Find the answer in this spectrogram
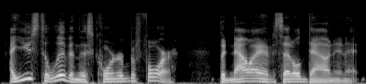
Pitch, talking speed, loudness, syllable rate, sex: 130 Hz, 260 wpm, -17 LUFS, 6.5 syllables/s, male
